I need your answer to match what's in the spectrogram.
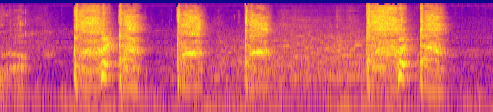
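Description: human body sound, coughing fit

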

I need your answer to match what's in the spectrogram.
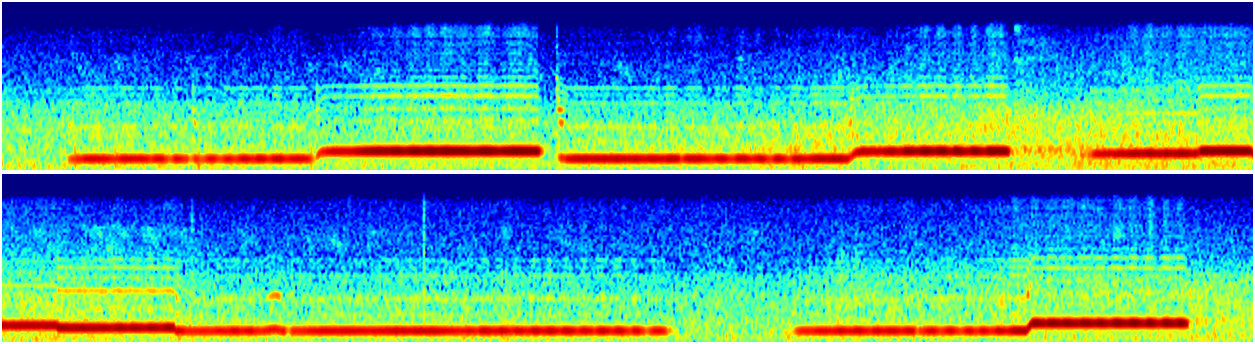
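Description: flute being played

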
